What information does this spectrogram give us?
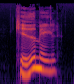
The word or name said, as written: kædemail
